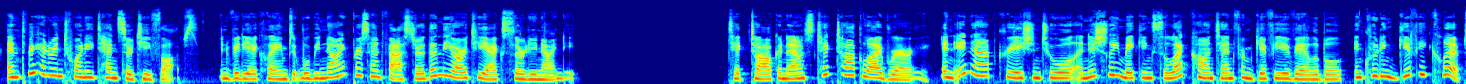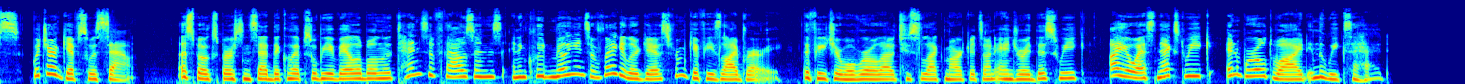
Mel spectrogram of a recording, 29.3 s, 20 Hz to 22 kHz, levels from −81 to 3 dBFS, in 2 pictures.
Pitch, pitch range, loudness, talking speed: 230 Hz, 200-290 Hz, -19 LUFS, 170 wpm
